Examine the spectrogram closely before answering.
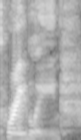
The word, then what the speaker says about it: praline: Jason D, guys, says, how do you pronounce hummus and praline? I say it hummus and praline, but a lot of people say hummus and praline.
